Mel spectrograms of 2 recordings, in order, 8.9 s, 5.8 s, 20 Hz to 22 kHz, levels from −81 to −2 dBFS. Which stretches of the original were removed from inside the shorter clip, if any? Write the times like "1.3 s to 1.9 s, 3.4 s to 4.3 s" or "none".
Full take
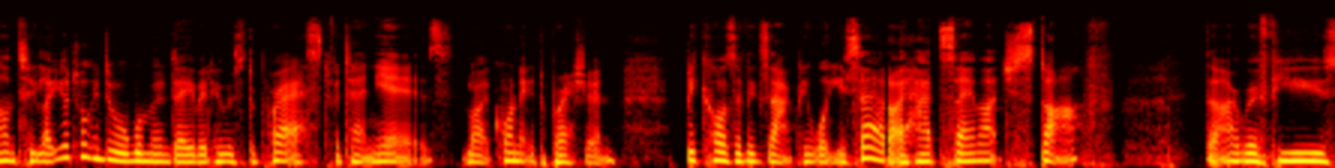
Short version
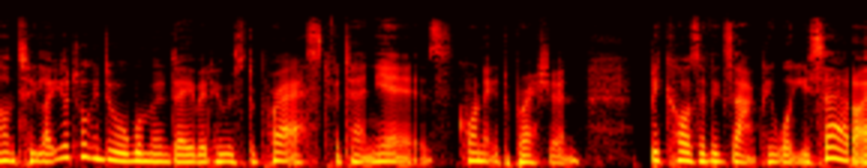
3.0 s to 3.3 s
